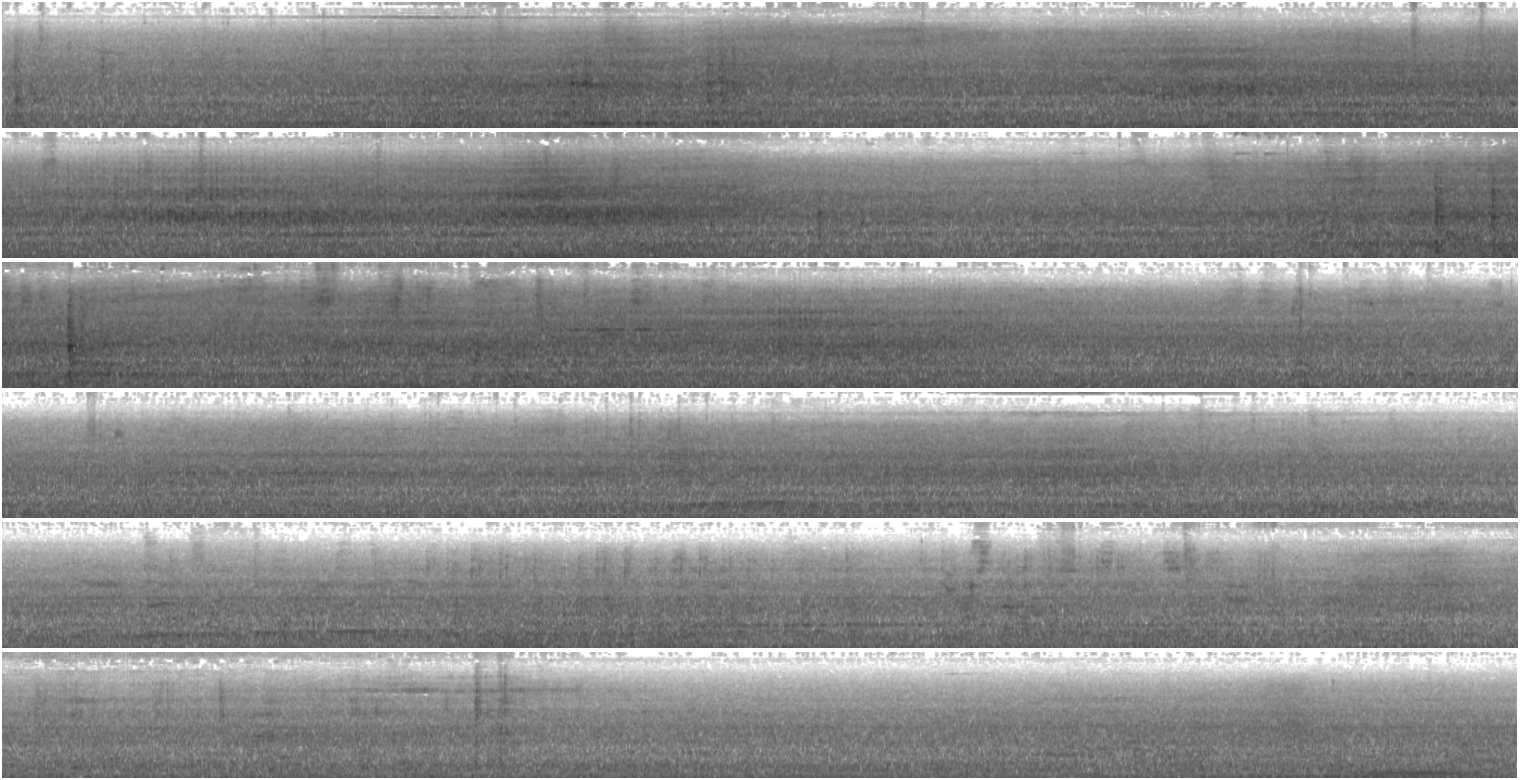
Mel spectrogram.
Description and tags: Ambience sound at the London Stone
london, stone, ambiance, field-recording, urban, city, lore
